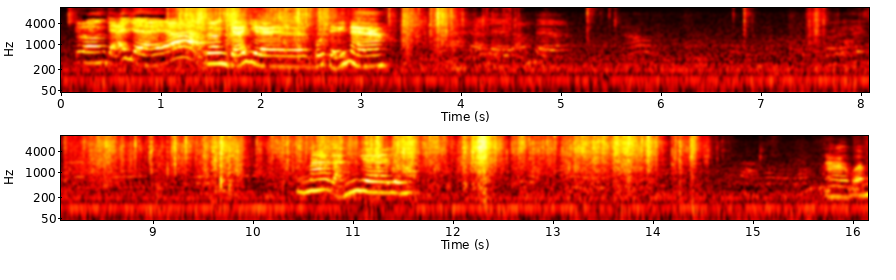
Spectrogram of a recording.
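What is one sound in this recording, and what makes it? Plastic bags rustle and crinkle as a young woman handles them.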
